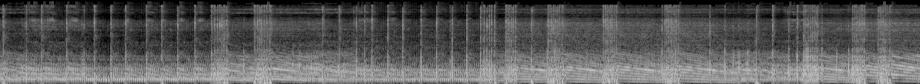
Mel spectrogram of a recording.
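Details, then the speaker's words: Dolmar 7300 chainsaw fitted with a Husqvarna 266 Bearclaw exhaust pipe replacing the restrictive stock muffler: crisp two-stroke revs up and drops back cleanly while cutting; normal, good-running saw. "Oh, that's good. This is a good running saw. I know why guys like these. They're good saws."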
